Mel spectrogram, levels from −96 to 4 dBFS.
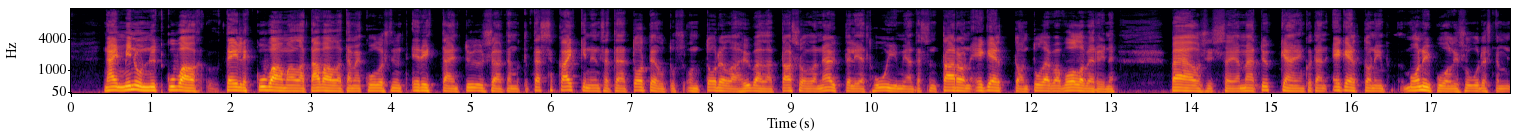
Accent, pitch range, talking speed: native, 105-130 Hz, 125 wpm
